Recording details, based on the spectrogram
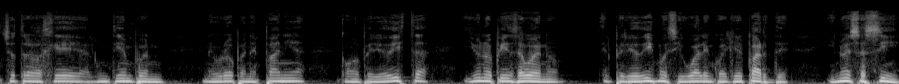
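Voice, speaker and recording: A man's medium-pitched, somewhat breathy voice with a dark, mellow tone, a Rioplatense accent, fairly even intonation and a moderate pace. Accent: Argentine Rioplatense Spanish. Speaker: radio host. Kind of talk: radio interview. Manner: repetitive stammering false starts.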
